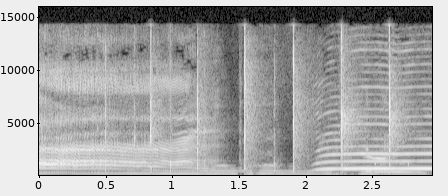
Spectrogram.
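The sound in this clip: An audience claps, a few scattered sharp hand claps mixed with voices and a sustained tone rather than a full burst of applause.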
